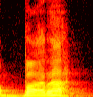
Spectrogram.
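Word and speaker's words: ברא: La palabra creó en la Biblia, en el Antiguo Testamento, es la palabra hebrea bará. Bará. B A R A con acento en la A final.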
